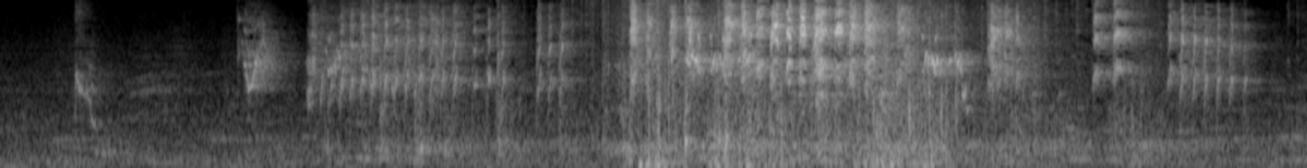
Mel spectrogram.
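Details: Summer budgerigar chatter, loud and busy: a long stretch of rapid buzzy warbling and squeaky chirps that swells to a dense peak in the middle, then breaks into shorter bursts.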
